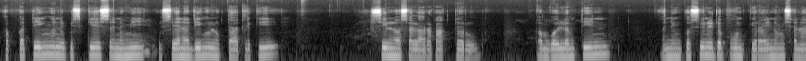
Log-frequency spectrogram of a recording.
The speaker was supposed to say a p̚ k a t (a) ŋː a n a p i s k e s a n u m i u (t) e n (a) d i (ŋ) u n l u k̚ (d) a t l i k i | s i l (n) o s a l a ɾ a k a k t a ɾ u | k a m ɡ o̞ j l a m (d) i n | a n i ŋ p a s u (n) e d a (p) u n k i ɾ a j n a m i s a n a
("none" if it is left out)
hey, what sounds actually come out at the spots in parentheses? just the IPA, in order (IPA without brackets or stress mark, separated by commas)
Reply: i, s, a, ŋ, t, n, t, n, p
